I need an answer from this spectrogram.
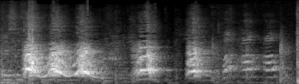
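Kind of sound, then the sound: animal, german shepherd dogs barking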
